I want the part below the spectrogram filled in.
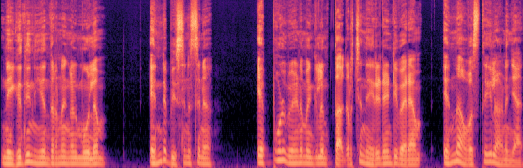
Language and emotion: Malayalam, fearful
